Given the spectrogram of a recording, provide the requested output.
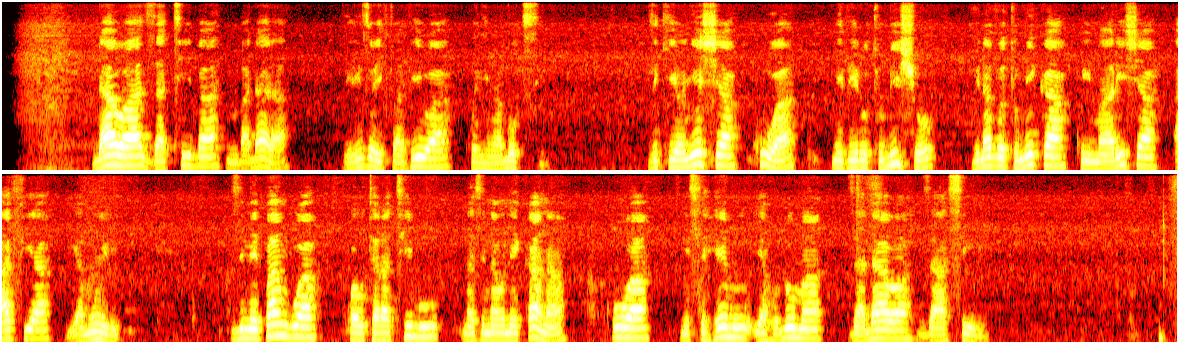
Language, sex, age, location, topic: Swahili, male, 25-35, Dar es Salaam, health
